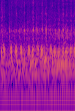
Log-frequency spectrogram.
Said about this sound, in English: All right, drivers, start your engines!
